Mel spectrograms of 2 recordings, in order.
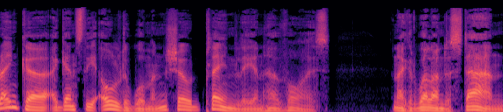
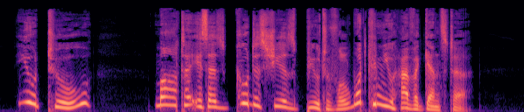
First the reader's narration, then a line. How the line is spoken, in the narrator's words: cried the boy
